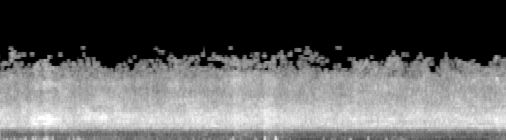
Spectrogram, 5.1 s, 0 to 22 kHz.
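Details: Megabats (flying-foxes) at Boonah, Queensland, Australia, recorded 2 January 2014: short, shrill squabbling squeals and chattering bursts over a constant loud high hiss.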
